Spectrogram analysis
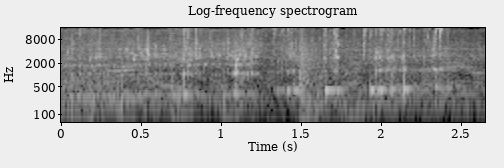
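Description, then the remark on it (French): Sparkling water from a bottle pours in a short gurgling stream into a water bottle at a lakeside refreshment stand by a boat landing, with bubbly glugs rising in pitch as the vessel fills. No one speaks. “Je te prends volontiers une bouteille d'eau pétillante. Alors, une eau gazeuse, tac.”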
